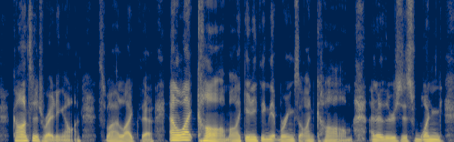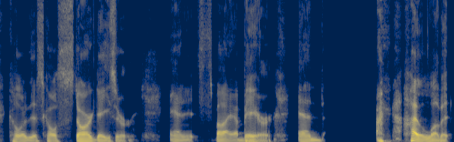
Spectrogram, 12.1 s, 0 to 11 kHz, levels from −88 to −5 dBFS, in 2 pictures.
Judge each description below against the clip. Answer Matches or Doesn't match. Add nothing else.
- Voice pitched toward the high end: Doesn't match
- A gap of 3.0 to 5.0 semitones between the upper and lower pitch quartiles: Matches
